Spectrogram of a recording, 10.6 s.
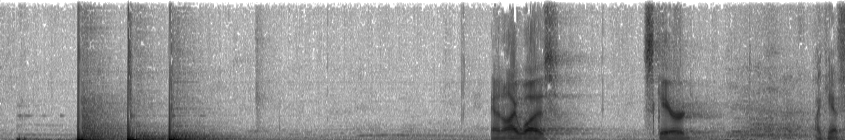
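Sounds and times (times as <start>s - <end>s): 
heavy booming knocks on a door: 1.0s - 2.7s
speech: 6.1s - 7.1s, 8.1s - 8.7s, 10.2s - 10.5s
laughter: 9.0s - 10.5s.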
